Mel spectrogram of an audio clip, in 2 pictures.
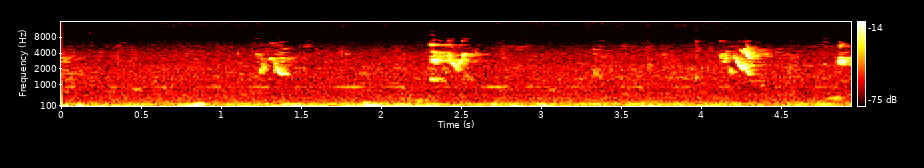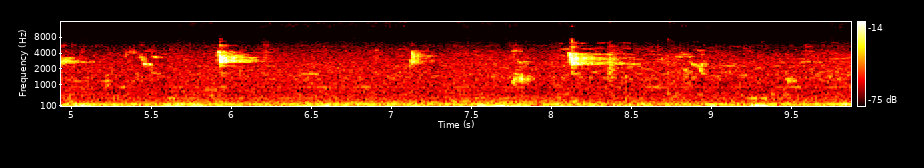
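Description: Faint wild birds chirping, short separate calls roughly once a second, some dipping in pitch, over a low rumble.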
